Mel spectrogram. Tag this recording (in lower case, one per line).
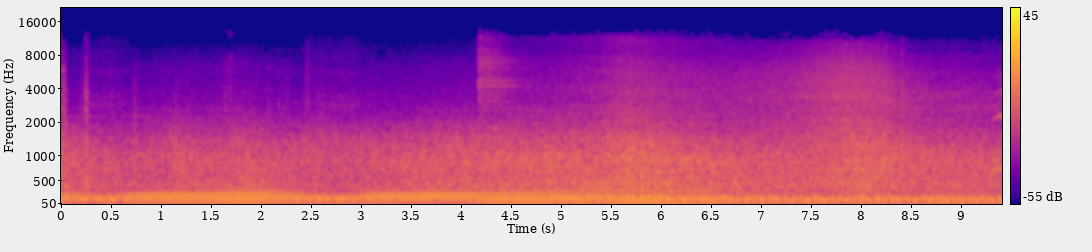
vehicle
car passing by
car
police car (siren)
motor vehicle (road)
